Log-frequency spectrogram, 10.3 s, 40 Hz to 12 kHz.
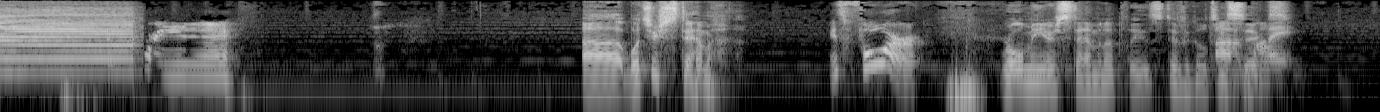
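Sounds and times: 
loud brassy air horn honking: 0.0s - 1.3s
speech: 1.2s - 1.9s, 4.4s - 5.6s, 6.2s - 9.8s.

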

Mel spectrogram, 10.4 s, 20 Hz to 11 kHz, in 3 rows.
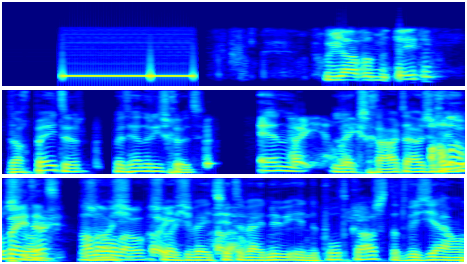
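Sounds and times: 
telephone ringing tone while placing a call: 0.5s - 1.5s
speech: 2.4s - 10.4s.

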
